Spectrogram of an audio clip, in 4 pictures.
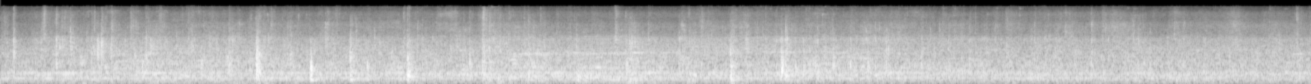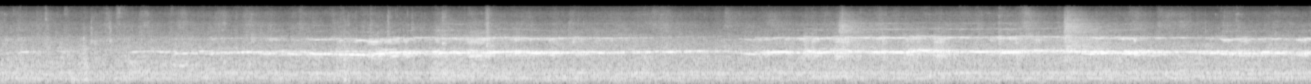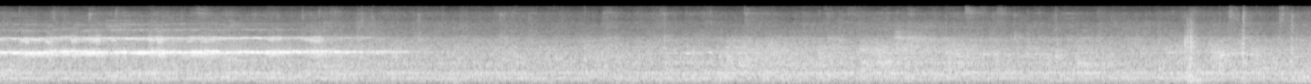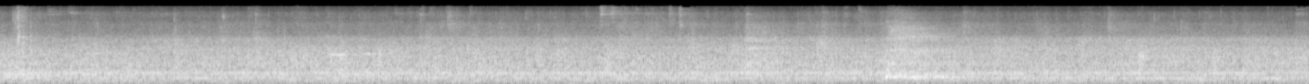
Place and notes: Brussels, Midi Station, screaming escalator.
Une prise de son en souterrain, à Bruxelles, sortie de métro Gare du Midi, prendre lescalator qui va vers lAvenue Fonsny, il émet de bien belles stridences.
Saint-Gilles, Belgium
